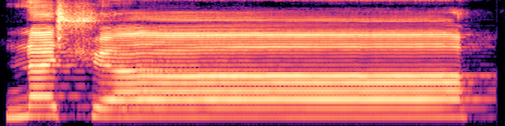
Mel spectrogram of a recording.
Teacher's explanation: یہاں پر ہم وقف کرتے وقت سمپل حمزہ کی آواز نکالیں گے اور اسے ساکن کر دیں گے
